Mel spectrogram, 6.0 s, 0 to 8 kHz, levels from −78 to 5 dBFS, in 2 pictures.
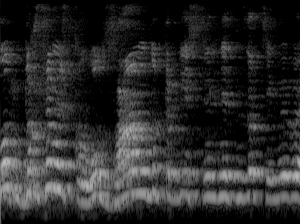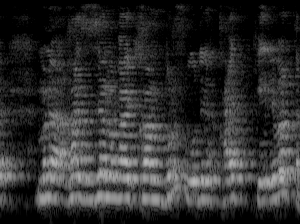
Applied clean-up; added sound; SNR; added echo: none; none; none; reverberation time 0.6 s.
